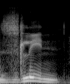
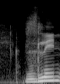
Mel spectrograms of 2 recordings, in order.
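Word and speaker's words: Zlín: Thomas B University and it is located in Zin Zen is spelled z l i n I want to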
